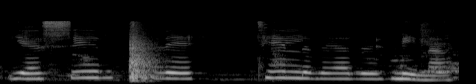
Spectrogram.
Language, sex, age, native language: Icelandic, female, 9, Icelandic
